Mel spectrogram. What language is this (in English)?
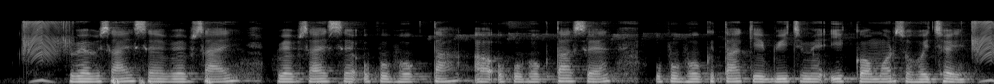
Maithili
